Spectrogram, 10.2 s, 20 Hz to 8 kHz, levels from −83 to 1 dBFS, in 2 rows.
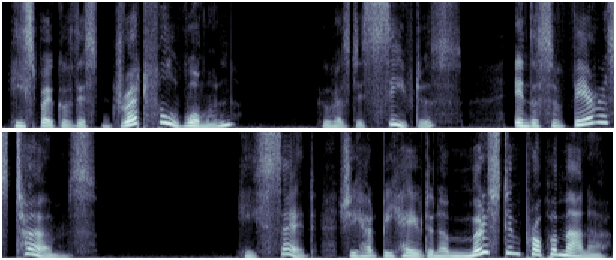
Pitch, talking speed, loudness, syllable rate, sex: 205 Hz, 140 wpm, -20 LUFS, 4.7 syllables/s, female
